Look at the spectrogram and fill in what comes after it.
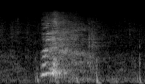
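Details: Sneeze from a K-pop idol sneezing compilation: one brief, hissing sneeze burst with a short voiced start, then soft room noise; an ordinary sneeze.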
